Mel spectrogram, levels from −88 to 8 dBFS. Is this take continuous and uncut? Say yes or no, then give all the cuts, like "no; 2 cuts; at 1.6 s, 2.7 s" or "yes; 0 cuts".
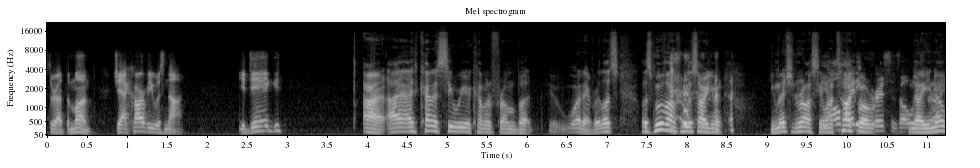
yes; 0 cuts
